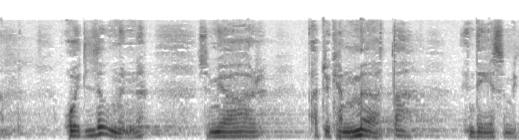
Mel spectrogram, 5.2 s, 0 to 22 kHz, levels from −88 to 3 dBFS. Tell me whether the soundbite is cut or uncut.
uncut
